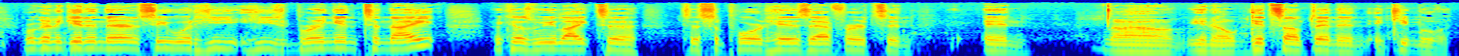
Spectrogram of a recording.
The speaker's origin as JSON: {"language": "English", "town": "El Paso", "region": "Texas", "country": "United States", "said": "We're El Pasoans"}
